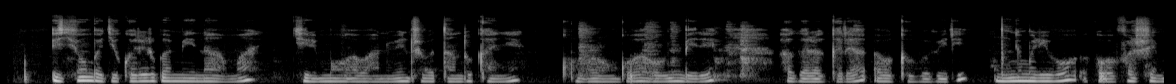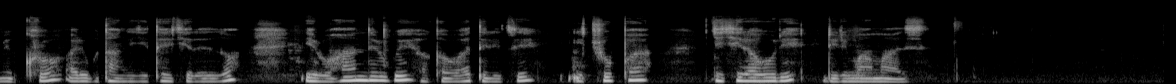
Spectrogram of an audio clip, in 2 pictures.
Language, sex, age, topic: Kinyarwanda, male, 36-49, government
